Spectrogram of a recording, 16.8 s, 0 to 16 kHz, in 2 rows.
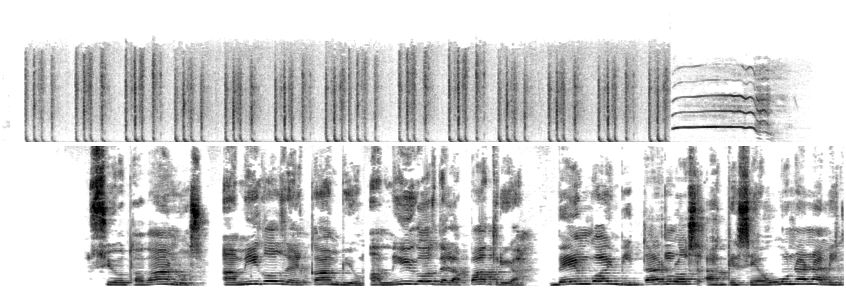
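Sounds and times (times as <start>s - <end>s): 
horse hoofbeats clattering in a quick clip-clop: 0.2s - 6.8s
horse giving a loud wavering whinny: 6.7s - 8.1s
speech: 9.4s - 16.8s.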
